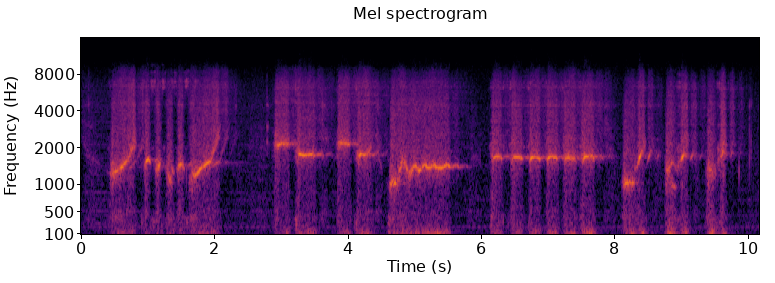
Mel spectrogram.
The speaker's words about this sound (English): At that moment, a bird in the garden begins to sing.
